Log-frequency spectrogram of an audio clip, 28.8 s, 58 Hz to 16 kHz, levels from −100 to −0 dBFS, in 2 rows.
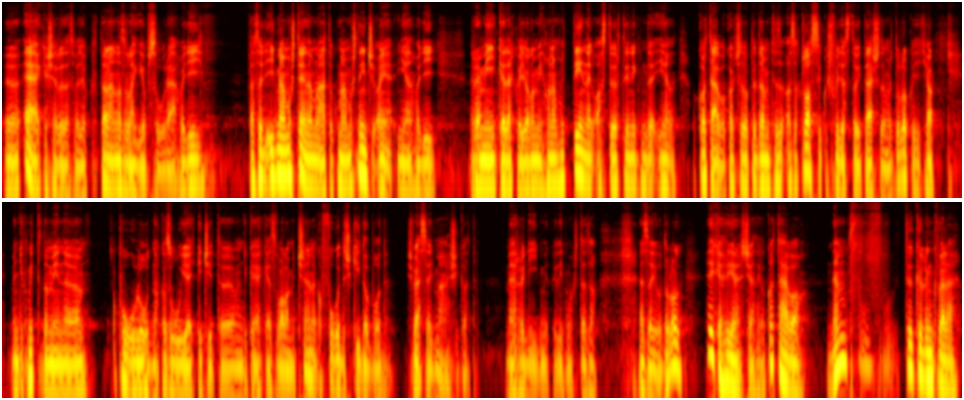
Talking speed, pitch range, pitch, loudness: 190 wpm, 80-100 Hz, 85 Hz, -32 LUFS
